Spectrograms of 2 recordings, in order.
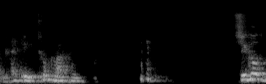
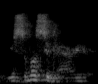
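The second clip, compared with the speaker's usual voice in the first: a voice heard in the head, much softer; eerie soft inner voice; hushed inner voice; 3 semitones lower, 16 dB quieter, faster than usual. Retold or imitated. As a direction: hush it like a voice from nowhere. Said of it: "This voice says".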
